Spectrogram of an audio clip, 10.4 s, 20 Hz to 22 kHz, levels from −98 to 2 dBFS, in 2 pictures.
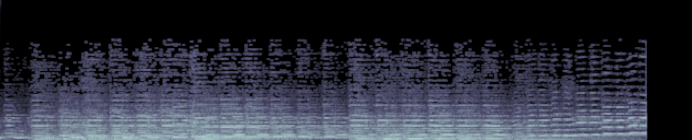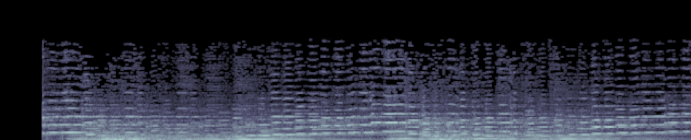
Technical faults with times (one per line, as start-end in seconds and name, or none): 4.84-5.51 rebuffering stall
